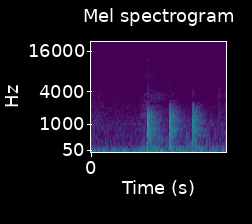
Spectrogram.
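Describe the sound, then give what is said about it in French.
Three quick knocks on a door, evenly spaced and fairly loud, with a fainter fourth tap trailing after; no talking. “tape à la porte.”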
